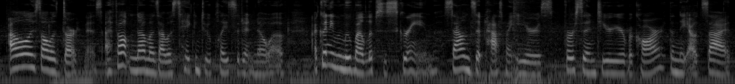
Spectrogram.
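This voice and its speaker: A woman hosting a let's play, reading game narration aloud dramatically with casual asides, music behind her. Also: mid-range voice. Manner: dramatic, expressive read-aloud.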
